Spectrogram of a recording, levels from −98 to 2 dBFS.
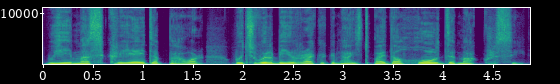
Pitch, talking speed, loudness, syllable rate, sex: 115 Hz, 160 wpm, -17 LUFS, 4.9 syllables/s, male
